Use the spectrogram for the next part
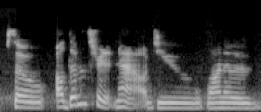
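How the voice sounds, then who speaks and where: A woman plays an earnest new-age wellness devotee phoning in to a radio show. Her voice is breathy and airy. It comes through a dull, lo-fi call line. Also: fairly low pitch, moderate pace.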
